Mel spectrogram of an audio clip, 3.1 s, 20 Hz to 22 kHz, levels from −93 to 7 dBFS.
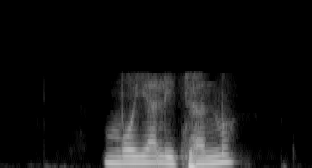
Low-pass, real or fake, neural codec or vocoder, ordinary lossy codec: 3.6 kHz; fake; codec, 16 kHz, 1 kbps, X-Codec, WavLM features, trained on Multilingual LibriSpeech; MP3, 24 kbps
